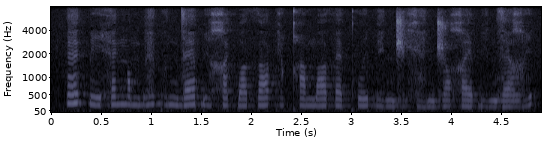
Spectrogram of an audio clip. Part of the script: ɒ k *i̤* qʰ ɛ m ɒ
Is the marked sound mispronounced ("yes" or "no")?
no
